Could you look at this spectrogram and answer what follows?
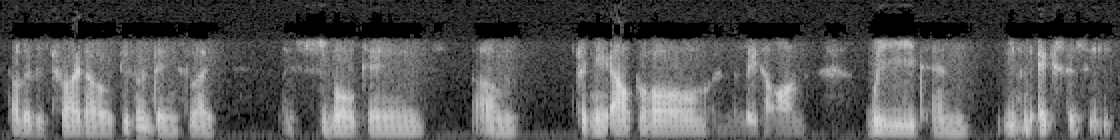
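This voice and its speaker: A middle-aged man from Hong Kong whose first language is Cantonese, a pastor telling his life story in an interview, halting and repeating words with many fillers. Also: low-pitched, little pitch movement, slightly rough, dry recording, narrow, tinny audio. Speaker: pastor and chaplain, guest. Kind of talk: personal testimony interview.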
